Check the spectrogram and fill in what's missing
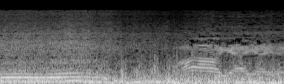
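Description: A Can-Am Maverick X3 XMR 2020 turbo UTV of 120 hp accelerates with a loud, close engine roar that climbs in pitch, then drops and rises again as it revs.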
